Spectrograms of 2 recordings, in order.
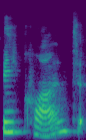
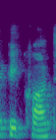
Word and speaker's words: Bequant: wonderful to be here and yes it's it's pronounced be quant although we've had loads of different pronunciations depending on the region of the world that people are from but yes i would say be quant is the correct one okay great and um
